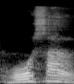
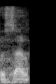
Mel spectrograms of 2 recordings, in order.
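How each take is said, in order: First: The vowel is drawn out long. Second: The word is said at normal length. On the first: It is extremely big. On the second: It is simply big.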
